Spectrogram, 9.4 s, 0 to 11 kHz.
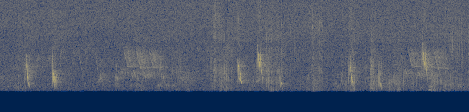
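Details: Indian grey hornbill giving its type 3 call: short, sharp, high squeaky notes at irregular intervals, singly or in quick pairs, over a steady hiss of insects.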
